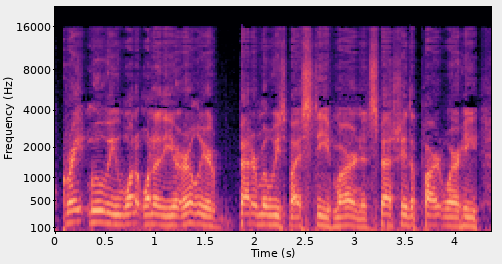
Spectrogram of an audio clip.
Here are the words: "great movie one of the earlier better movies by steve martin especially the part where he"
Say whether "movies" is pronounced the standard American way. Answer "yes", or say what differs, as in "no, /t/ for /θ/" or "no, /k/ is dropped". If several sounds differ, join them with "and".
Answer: yes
